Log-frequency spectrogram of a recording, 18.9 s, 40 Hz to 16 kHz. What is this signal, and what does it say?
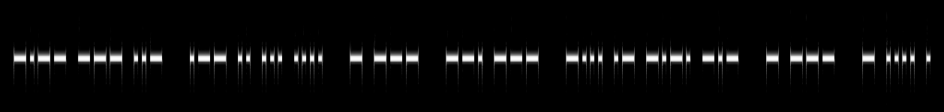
Morse code, heard as a keyed tone, about 15 wpm, 700 Hz. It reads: YOU WISH TO GO BACK TO THE
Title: Sentences from Top 1600 Words 15wpm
